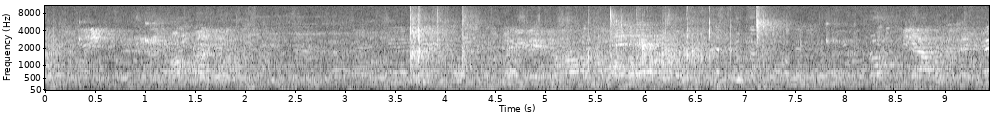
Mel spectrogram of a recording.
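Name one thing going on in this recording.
Sneakers squeak sharply on the court floor.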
